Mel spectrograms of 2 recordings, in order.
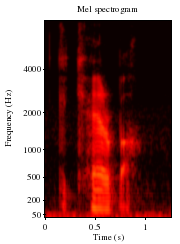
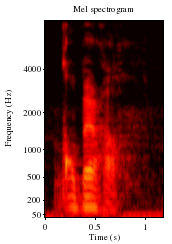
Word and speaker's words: Gqeberha: This is a very specific It's a click.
